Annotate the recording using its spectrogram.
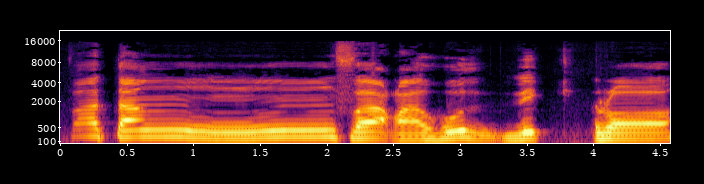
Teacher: আইন উচ্চারণ করতে হবে খলকের মাঝখান থেকে চাপ দিয়ে। ফাতাং ফাআহু যিকরা আহুজ হুজ পাতলা হবে।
